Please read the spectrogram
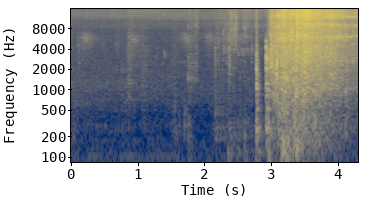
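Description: An alligator gar thrashing at the surface: after a quiet start, a sudden loud burst of splashing water about three seconds in.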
